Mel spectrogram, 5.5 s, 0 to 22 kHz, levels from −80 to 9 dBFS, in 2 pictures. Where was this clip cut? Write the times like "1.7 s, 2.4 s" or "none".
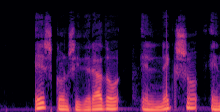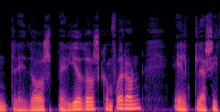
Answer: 4.1 s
